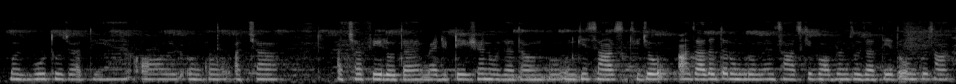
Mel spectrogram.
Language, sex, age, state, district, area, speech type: Urdu, female, 18-30, Uttar Pradesh, Aligarh, urban, spontaneous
